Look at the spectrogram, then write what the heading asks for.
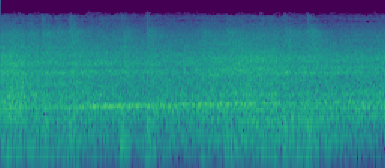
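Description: Electric train pulling out of the station and running away along the track: a steady rumble of wheels on rail with a few clicks from rail joints, and a motor whine held near one pitch from about a second in.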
